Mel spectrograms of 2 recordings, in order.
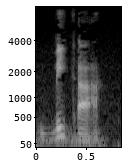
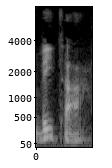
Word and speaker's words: Vita: And I think it's pronounced Vita. – Vita. Should be like Vita, like vitamins, crappy thing. – No, like PlayStation Vita, the new NGP name.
